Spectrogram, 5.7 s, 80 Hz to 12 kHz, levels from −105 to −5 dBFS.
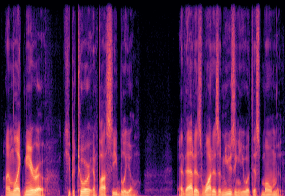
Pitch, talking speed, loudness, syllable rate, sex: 90 Hz, 160 wpm, -19 LUFS, 6.0 syllables/s, male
